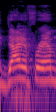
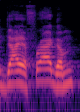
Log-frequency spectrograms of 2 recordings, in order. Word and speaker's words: diaphragm: So, it's the diaphragm, not the diaphragum, despite the fact that it clearly appears to spell diaphragm.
